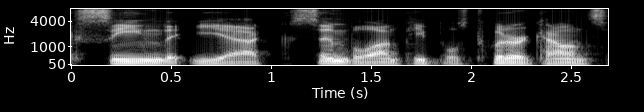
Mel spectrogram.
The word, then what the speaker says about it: e/acc: Um I would I would not consider myself e/acc.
